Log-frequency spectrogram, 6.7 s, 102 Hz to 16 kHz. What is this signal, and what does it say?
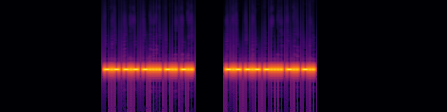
Morse code, heard as a keyed tone, about 47 wpm, 700 Hz. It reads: KK6DD KK6DD
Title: USA Call Signs - 5 Characters - Repeated 2x - 50wpm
